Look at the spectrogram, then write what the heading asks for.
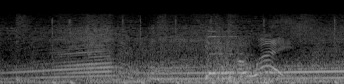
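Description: Car engine revving hard at full throttle at an airport, its steady droning pitch climbing and surging near and loud beneath a person talking.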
